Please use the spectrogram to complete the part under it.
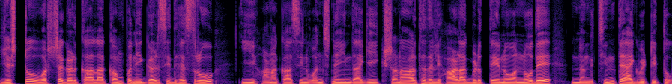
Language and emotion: Kannada, fearful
